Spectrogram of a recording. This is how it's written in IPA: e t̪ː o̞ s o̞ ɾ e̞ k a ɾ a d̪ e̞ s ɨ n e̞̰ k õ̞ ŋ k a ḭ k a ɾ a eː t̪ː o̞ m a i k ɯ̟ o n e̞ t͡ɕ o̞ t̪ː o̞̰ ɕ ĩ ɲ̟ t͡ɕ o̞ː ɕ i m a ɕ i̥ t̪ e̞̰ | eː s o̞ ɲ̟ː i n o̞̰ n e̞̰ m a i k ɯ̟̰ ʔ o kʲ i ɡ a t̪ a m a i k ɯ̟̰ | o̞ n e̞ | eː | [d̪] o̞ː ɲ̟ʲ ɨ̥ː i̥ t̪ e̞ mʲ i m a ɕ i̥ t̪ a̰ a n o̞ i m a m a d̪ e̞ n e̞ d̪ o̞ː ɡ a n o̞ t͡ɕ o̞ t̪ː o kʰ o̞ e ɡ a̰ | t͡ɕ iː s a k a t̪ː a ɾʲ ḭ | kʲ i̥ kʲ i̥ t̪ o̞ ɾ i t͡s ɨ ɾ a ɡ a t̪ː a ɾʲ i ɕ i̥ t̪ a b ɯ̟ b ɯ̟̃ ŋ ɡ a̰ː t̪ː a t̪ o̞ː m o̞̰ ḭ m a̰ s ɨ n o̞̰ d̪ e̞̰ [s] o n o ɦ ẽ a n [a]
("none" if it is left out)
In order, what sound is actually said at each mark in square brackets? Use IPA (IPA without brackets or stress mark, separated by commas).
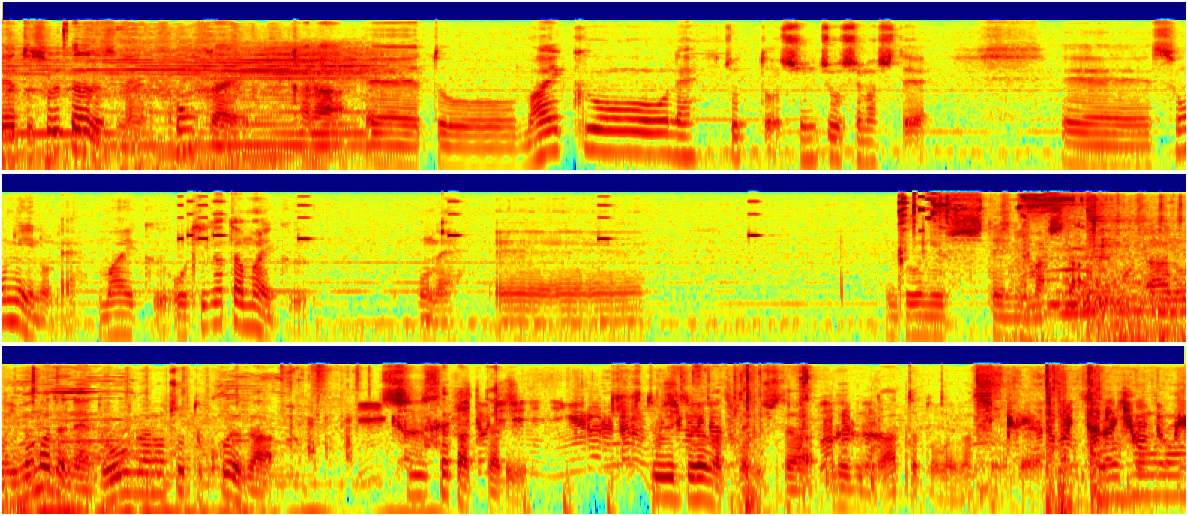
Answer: d̪, s, e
